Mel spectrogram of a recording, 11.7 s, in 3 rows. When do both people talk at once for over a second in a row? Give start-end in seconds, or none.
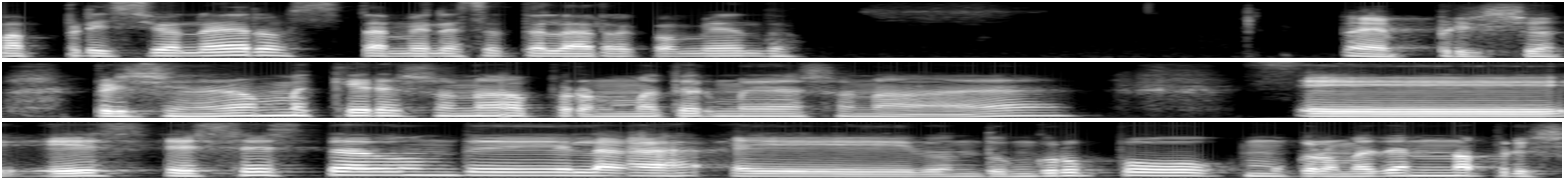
none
